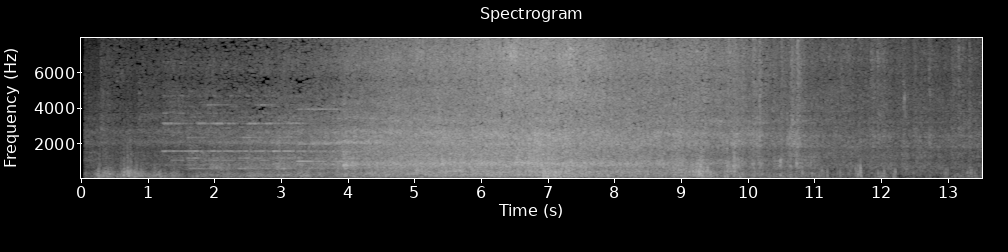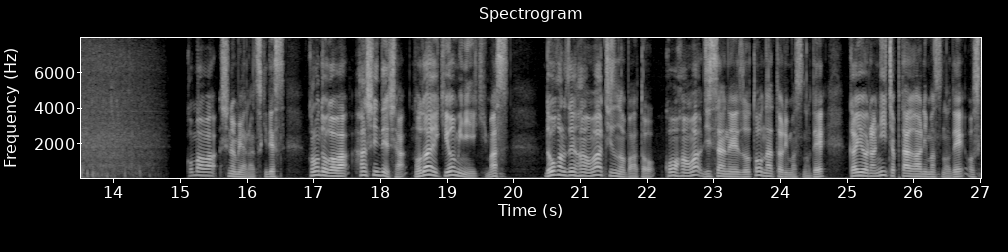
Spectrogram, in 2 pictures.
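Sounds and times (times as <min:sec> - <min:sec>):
steady high tones: 0:01.2 - 0:06.7
train wheels clattering on rails: 0:02.0 - 0:13.7.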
